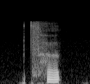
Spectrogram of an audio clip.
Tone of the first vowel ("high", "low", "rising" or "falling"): rising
